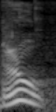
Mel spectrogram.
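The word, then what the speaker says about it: roux: utilizan eh algo que se llama el ru que es se escribe r o u x que es una mezcla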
